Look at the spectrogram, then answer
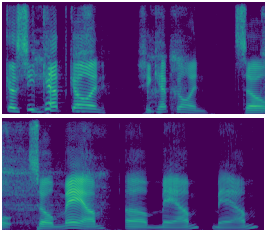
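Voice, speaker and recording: A man in his thirties with a voice higher than most men's, chatting casually while livestreaming a game and telling stories with lots of laughter. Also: sing-song, slow, fairly bright tone, a little hiss or hum. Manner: laughing storyteller who acts out quoted voices. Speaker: streamer.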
